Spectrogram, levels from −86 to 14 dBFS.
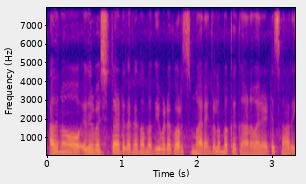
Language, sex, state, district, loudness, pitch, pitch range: Malayalam, female, Kerala, Thiruvananthapuram, -17 LUFS, 205 Hz, 195-215 Hz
